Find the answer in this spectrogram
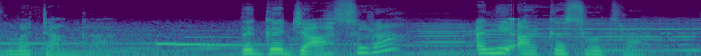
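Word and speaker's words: Arkasodara: the Gajasura and the Arkasodra. Oh, so you pronounce it as Arkasodra. That A between D and R is silent entirely. Arkasodra.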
